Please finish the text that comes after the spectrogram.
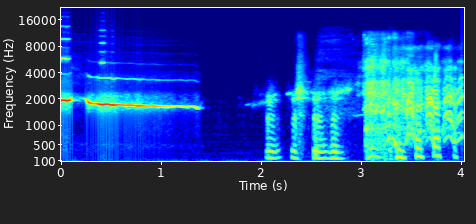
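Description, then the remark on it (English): A person whistles while breathing in: one sustained, slightly wavering note that slowly drifts downward for about a second, then stops; after a short pause, people talk and laugh. “If you breathe in and whistle, it's easier.”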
